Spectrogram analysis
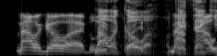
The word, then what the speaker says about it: Mauigoa: going to do, and help me with the pronunciation. Francis Mauigoa, is that correct? Mauigoa, I believe.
